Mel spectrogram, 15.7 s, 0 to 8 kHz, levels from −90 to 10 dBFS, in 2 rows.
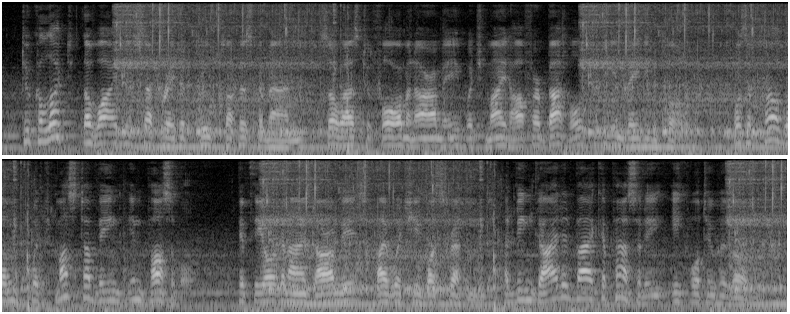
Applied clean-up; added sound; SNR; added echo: none; Water tap, faucet; 5 dB; reverberation time 1.6 s.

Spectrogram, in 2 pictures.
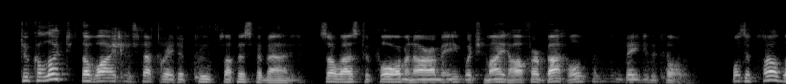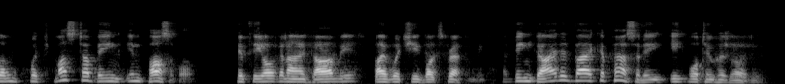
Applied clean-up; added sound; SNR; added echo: neural mask model DeepFilterNet 3.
